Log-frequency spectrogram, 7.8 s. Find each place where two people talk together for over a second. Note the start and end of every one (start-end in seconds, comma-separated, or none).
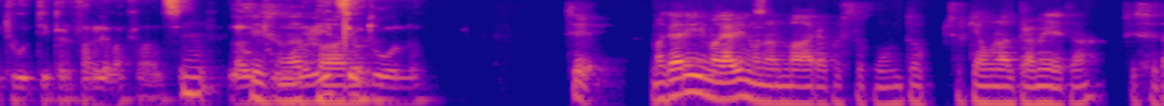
1.2-2.6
